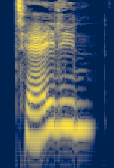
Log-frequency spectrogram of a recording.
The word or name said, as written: terylene®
